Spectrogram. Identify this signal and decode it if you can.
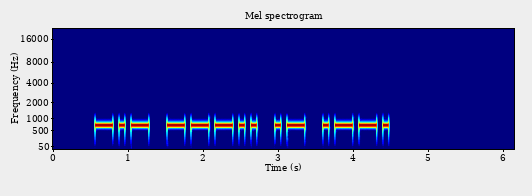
Morse code, heard as a keyed tone, about 15 wpm, 700 Hz. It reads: K8AP
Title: USA Call Signs - 4 Characters - Repeated 2x - 15wpm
